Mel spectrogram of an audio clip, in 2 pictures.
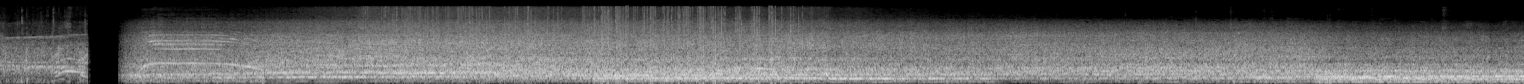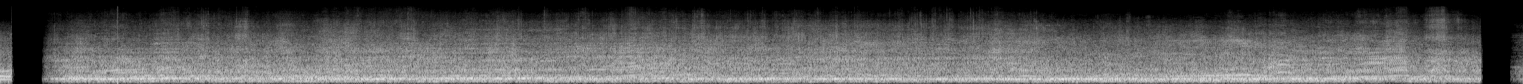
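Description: A pack of NASCAR stock cars racing past at speed, their V8 engines running loud and continuous, with several engine pitches overlapping and shifting. The sound cuts out for an instant twice, about a second in and about halfway through.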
